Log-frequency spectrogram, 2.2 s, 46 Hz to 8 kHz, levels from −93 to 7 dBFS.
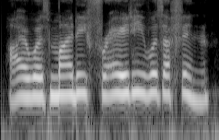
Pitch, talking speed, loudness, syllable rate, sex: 235 Hz, 220 wpm, -16 LUFS, 4.6 syllables/s, female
